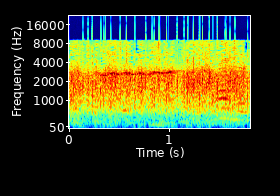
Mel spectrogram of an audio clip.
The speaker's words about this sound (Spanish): Eh, pues, eh, joder, un aplauso para los recoger pelotas, joder. Gracias, chicos. Gracias.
